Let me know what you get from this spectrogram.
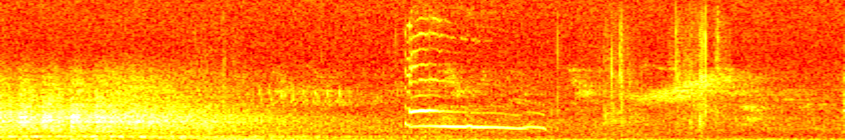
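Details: Kittens outdoors, eating cat food pate for the first time. One thin meow falls slightly in pitch and trails off, amid a low droning hum and faint background noise.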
